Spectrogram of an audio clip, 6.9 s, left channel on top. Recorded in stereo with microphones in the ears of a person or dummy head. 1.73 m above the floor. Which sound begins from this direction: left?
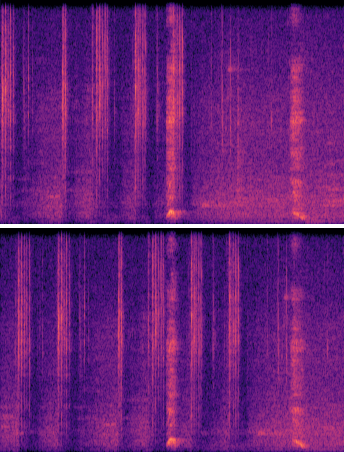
A gasp, at 3.3 s.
